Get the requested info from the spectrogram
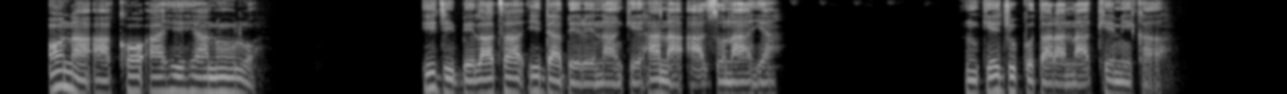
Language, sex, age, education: Igbo, male, 30-45, tertiary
